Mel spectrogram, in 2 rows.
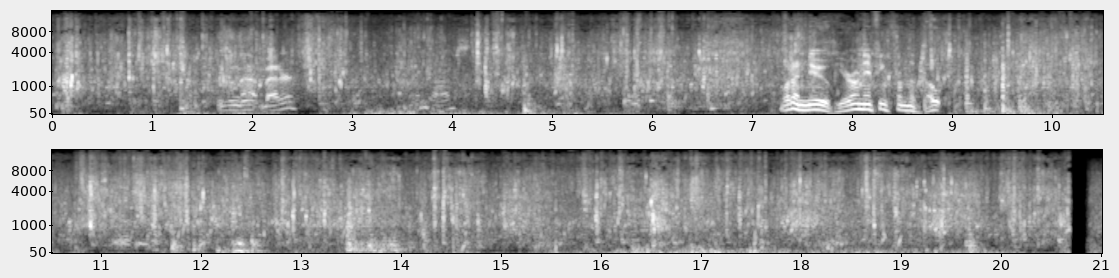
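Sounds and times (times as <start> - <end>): oars in water: 0.0 - 21.0
water splashing around boat: 0.0 - 21.0
wind buffeting microphone: 3.0 - 5.5, 15.4 - 20.0.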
